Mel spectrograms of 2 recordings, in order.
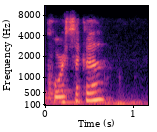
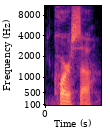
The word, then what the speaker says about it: Corsa: And you pronounce it Vauxhall Corsica? Corsa. Corsa?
